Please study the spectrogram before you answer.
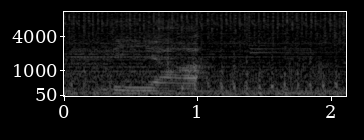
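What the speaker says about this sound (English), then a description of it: "the helicopter does not need to get used at all" Helicopter rotor in the video game Mercenaries 2: World in Flames, a steady continuous chopping drone throughout, with a voice talking over it.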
